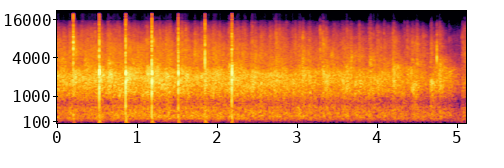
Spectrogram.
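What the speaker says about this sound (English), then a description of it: "Let's also give them a round of applause." Audience applause at a university medical school address, with a few sharp, distinct claps standing out early, settling into a steady, moderately distant wash of clapping that gradually fades.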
